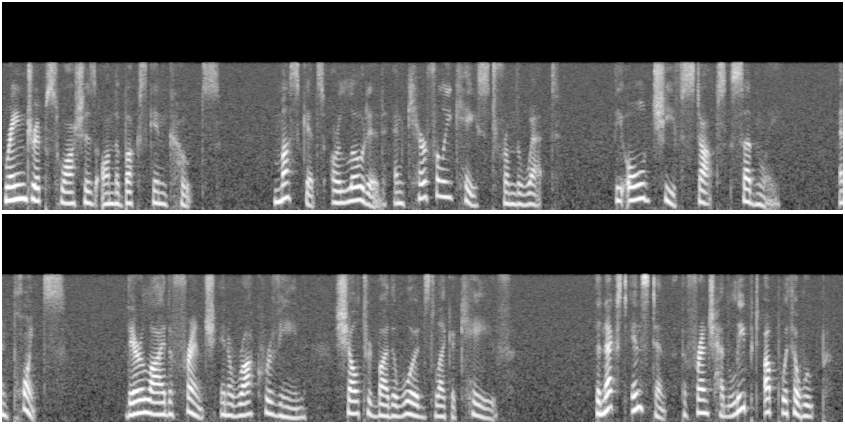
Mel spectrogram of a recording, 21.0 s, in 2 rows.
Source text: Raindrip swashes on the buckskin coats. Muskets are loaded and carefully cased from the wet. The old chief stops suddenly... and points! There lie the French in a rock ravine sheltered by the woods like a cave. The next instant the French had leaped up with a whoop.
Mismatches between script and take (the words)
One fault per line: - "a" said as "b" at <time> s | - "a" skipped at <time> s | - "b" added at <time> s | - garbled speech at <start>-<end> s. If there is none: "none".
none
